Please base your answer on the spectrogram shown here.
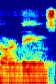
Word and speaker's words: Orlean: Susan Orlean, yeah.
